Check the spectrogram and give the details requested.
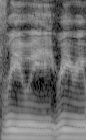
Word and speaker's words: Riri: Is it Riri or Rai Williams? I think it's Riri.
